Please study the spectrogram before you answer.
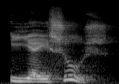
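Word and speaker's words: Ἰησοῦς: in his mother tongue would do so as Iisus.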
